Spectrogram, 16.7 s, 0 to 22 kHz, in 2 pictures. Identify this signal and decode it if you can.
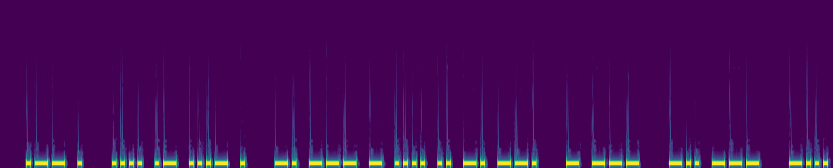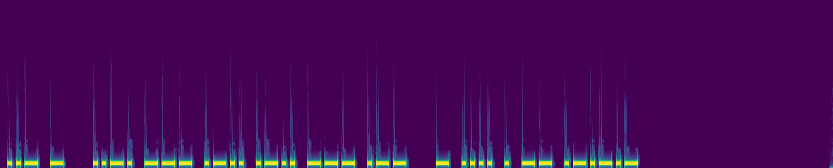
Morse code, heard as a keyed tone, about 28 wpm, 700 Hz. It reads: WE HAVE NOTHING TO DO BUT FOLLOW THEM.
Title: Sentences from Top 1000 Words - Review Part 1 - 28wpm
